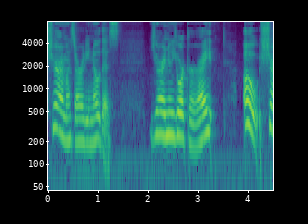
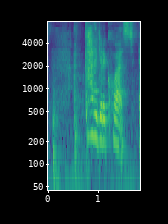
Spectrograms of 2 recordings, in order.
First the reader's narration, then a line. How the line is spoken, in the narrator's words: Annabeth muttered to herself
